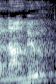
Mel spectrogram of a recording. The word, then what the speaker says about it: Nandu: Is that how you pronounce his name? Yeah, Nandu.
